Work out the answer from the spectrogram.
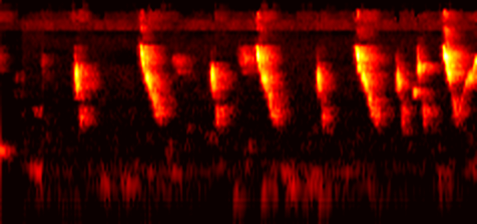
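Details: Indoor pet Java sparrow of the sakura variety, a male, sings near an open window while sparrows call outside: spaced downward-slurred chips that quicken into a rapid clicking run.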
